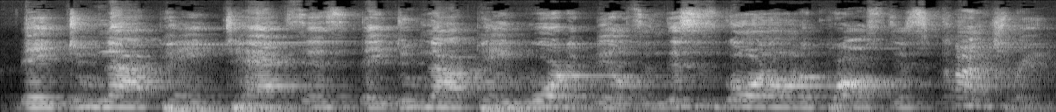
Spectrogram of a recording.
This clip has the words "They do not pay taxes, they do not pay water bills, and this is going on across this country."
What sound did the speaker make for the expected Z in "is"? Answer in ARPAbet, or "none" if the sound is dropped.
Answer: Z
